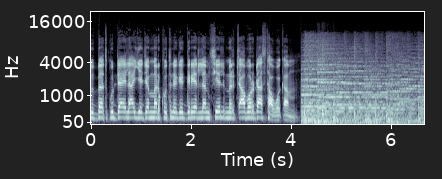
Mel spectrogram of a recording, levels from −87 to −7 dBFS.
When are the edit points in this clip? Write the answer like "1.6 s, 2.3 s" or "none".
4.1 s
